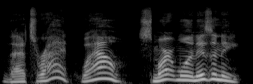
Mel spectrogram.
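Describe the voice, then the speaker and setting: A man's voice: fairly high pitch, very animated, a little slow, no room sound, clean studio sound, voice pushed up. A man voicing a kindly old farm woman with a folksy, teasing manner in an audiobook story. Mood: folksy, encouraging.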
